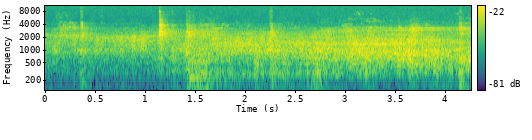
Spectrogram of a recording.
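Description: Faint, distant traffic noise: an even hiss that slowly swells louder, with a few faint ticks.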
